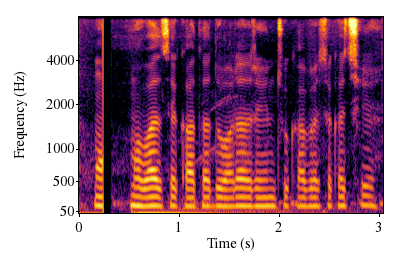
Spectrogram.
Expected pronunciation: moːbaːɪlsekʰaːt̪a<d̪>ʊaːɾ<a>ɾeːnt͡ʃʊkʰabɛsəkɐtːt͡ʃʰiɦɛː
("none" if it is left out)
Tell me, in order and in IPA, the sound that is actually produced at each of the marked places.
d̪, a

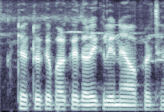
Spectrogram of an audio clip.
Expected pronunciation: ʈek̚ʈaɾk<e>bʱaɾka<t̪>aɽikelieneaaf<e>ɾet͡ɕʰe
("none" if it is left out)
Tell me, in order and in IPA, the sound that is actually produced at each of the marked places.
e, d̪, e

